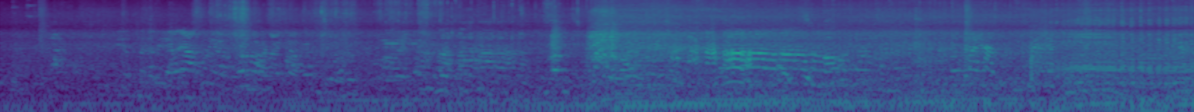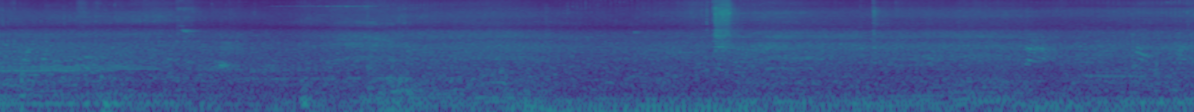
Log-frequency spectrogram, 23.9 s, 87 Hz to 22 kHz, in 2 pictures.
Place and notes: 花蓮市民生里, Taiwan - soundwalk
Traffic Sound, Through the different streets, Walking into the street markets and shops
Binaural recordings
Zoom H4n+ Soundman OKM II
Hualian City, Hualien County, Taiwan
